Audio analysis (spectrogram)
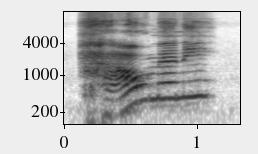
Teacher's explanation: You will intone and put stress on how.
